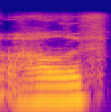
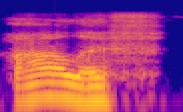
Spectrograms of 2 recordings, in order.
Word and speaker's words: Aleph: And we need to remember that the letter A or Aleph in our language, A, Aleph, is silent.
